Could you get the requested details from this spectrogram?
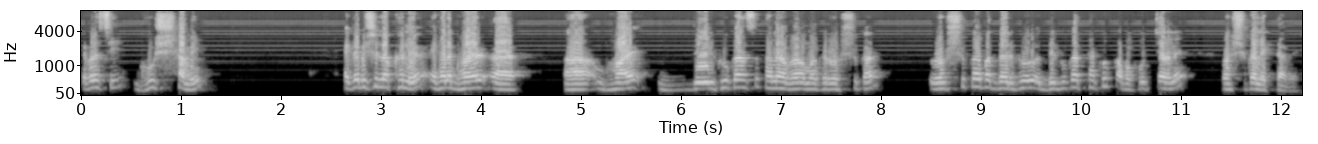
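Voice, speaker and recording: A man giving a spoken lesson, explaining step by step and repeating words slowly and drawn out. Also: fairly high pitch, rough recording. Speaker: teacher.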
